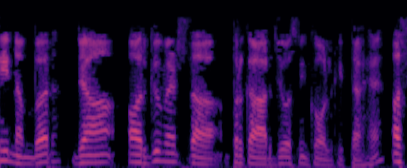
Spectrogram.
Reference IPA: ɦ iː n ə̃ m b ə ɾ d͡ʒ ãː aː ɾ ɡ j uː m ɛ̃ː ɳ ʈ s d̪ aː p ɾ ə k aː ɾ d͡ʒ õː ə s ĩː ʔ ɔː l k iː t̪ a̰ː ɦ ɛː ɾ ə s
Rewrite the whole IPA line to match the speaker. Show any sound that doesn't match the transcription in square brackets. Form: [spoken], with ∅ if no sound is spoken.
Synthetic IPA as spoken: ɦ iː n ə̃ m b ə ɾ d͡ʒ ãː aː ɾ ɡ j uː m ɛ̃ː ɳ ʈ s d̪ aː p ɾ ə k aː ɾ d͡ʒ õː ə s ĩː [k] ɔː l k iː t̪ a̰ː ɦ ɛː [∅] ə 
